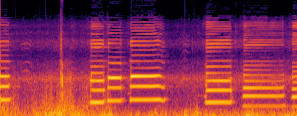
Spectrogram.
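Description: Music: a solo wind instrument plays a melody in short phrases of held notes, with a pause and a sharp click about a second in. A low rumble runs underneath.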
